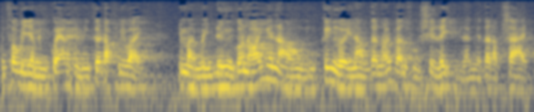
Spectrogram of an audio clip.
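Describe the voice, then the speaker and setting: A man's voice: medium pitch, very fast. A man giving a chatty, explanatory Buddhist sutra lecture to a congregation, with small laughs now and then. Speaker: Buddhist dharma teacher. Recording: echoey room.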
